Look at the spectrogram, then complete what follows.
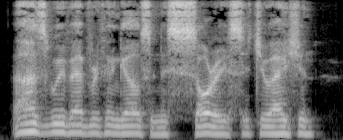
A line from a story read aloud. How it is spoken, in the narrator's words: Cortez moaned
